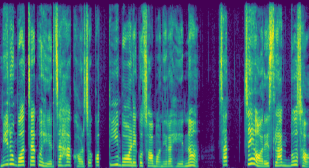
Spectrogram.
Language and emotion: Nepali, sad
